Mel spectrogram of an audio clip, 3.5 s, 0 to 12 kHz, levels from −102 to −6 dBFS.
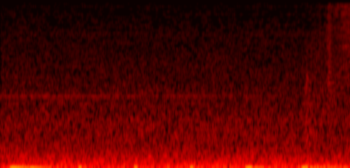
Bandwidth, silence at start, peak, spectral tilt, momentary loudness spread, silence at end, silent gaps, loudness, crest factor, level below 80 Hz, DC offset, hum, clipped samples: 11 kHz; 0 s; -46 dBFS; -5 dB/octave; 2 LU; 0 s; none; -68 LUFS; 12 dB; -66 dBFS; under 0.1%; none; under 0.1%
